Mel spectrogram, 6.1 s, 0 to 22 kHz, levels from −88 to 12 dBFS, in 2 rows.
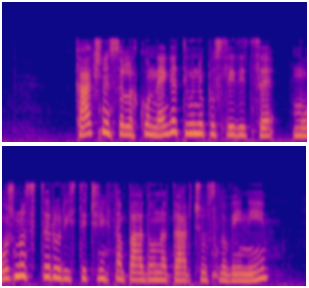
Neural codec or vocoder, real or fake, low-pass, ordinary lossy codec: none; real; 7.2 kHz; none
